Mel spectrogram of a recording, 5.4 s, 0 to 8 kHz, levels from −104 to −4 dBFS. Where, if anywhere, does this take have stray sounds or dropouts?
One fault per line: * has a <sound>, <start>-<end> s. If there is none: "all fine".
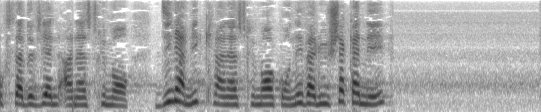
all fine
